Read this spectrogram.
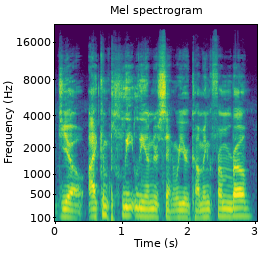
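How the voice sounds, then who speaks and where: Over video game music, a man with a medium-pitched, flat voice talks fairly quickly. He's a gamer playing through a game and reacting in a casual, slangy, candid way.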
